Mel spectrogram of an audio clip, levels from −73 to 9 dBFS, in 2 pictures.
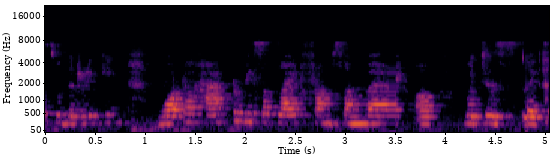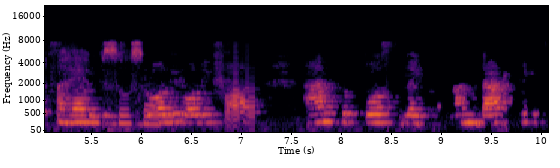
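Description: Speech with brief buzzy, held-tone patches and small warbles at 3.43–3.50 s, 4.80 s, 8.43–8.46 s, and scattered across 6.83–7.13 s: concealed Bluetooth headset packet loss, with lost packets papered over by repeating recent waveform.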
